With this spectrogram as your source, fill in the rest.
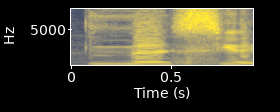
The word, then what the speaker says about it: Monsieur: Some of you have been saying Monsieur, Monsieur. I've been hearing so many things, but it's Monsieur. You remember how I taught you to pronounce the E? Monsieur. All right, I know it doesn't sound like it looks, but trust me on this.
